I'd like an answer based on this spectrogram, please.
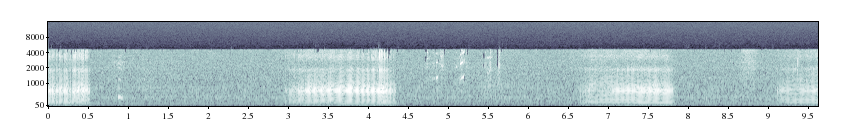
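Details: Barbie the dog snores in long rattling bursts with a rich stack of harmonics, three snores spaced about three seconds apart, faint small clicks and rustles in the quiet gaps.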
